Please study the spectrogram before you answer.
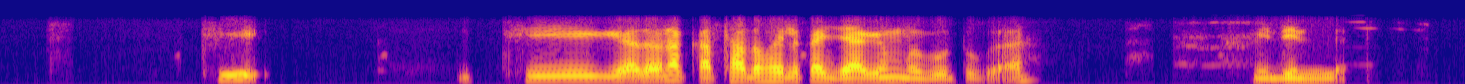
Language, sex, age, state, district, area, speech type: Santali, male, 18-30, Jharkhand, Pakur, rural, conversation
